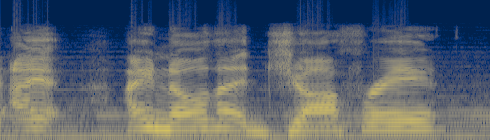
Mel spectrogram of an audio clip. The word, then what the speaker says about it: Joffrey: Like I I know that Joffrey uh can be pronounced Jeffrey, but also like Joffrey leaded sounds better to me.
